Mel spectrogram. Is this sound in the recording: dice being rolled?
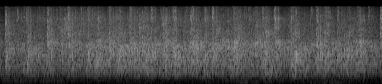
no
